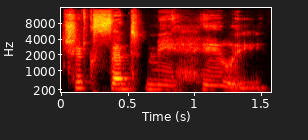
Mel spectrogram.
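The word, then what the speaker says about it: Csikszentmihalyi: it's o yeah it's yes um oh she pronouncing it chick sent me Haley chick oh my gosh Barbara you've just changed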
